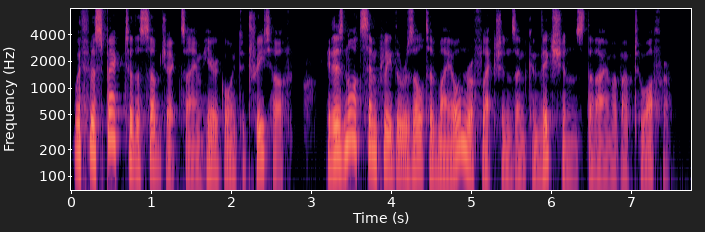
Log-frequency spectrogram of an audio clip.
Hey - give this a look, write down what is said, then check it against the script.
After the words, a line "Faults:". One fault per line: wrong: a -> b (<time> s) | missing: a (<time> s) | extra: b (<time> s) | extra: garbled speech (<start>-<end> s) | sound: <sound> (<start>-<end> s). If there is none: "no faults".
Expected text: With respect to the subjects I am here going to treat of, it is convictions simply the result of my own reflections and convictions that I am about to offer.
With respect to the subjects I am here going to treat of, it is not simply the result of my own reflections and convictions that I am about to offer.
Faults:
wrong: convictions -> not (3.4 s)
